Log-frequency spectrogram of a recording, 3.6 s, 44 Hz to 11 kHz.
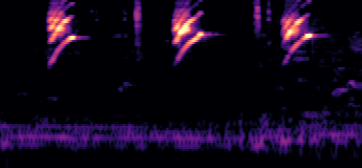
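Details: Canary recorded on a mobile phone giving a sharp rising, slightly buzzy call note, repeated roughly every 1.2 seconds, three times, over a steady low hum.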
